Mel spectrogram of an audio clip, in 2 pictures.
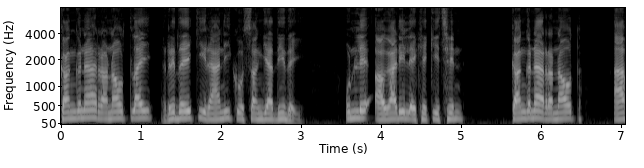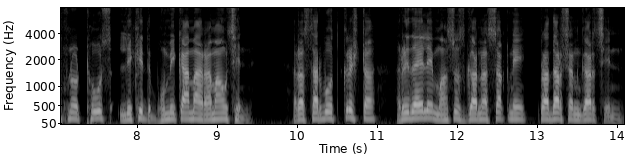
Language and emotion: Nepali, neutral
